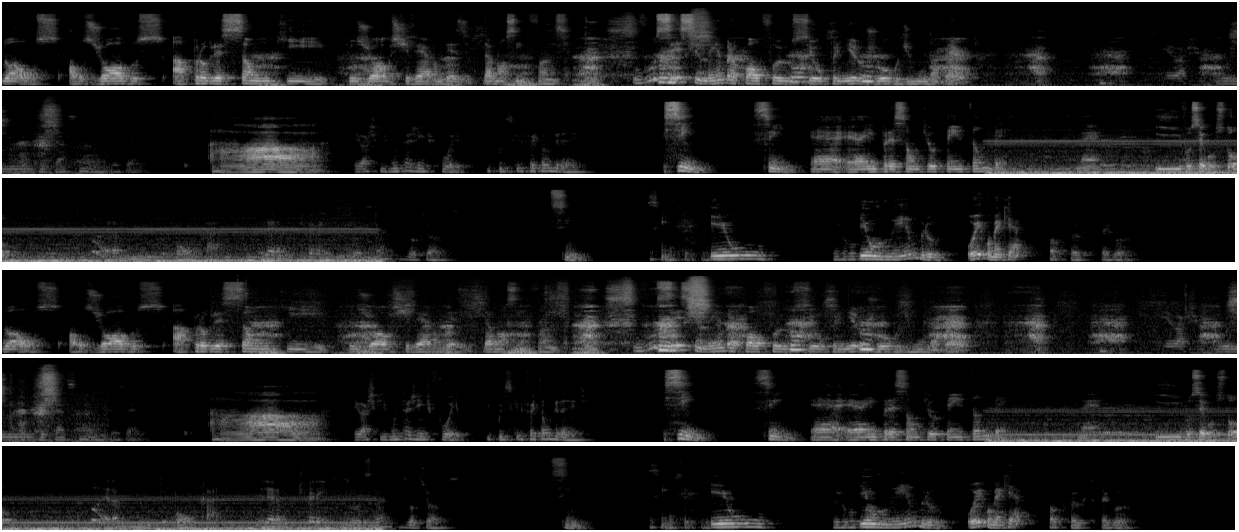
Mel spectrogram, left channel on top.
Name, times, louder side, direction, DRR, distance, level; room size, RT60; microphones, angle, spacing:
voice 1, 0.0-9.7 14.4-15.6 19.0-19.4 19.9-22.5 23.1-23.4 23.9-24.8 30.2-30.6 31.3-31.4 31.8-32.3 33.3-34.9, left 2 dB, 30° left, 0.6 m, -31 dB
sound 1, 2.2-13.4, right 5 dB, 85° right, 0.6 m, -34 dB
voice 2, 11.6-13.8 15.9-17.0 17.3-18.2 25.6-27.0 27.2-29.3 31.2-32.0 33.0-33.5 35.2-36.0, right 2 dB, 40° right, 0.6 m, -45 dB
sound 2, 22.1-28.5, equal, 75° left, 1.4 m, -34 dB
4.9 x 2.3 x 3.8 m
head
